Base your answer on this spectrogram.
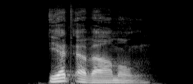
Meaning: global warming
- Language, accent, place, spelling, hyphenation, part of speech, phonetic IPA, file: German, Germany, Berlin, Erderwärmung, Erd‧er‧wär‧mung, noun, [ˈeːɐ̯tʔɛɐ̯ˌvɛʁmʊŋ], De-Erderwärmung.ogg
